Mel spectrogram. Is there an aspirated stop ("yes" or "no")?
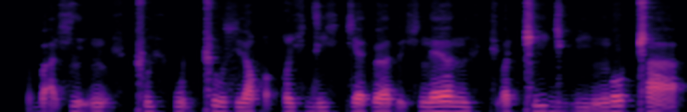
no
